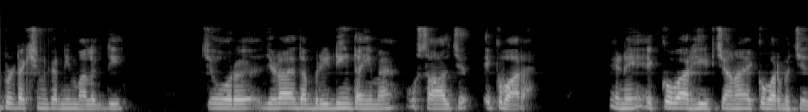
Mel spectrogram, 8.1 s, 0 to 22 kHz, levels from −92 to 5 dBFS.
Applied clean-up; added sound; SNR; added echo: neural mask model DeepFilterNet 3.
